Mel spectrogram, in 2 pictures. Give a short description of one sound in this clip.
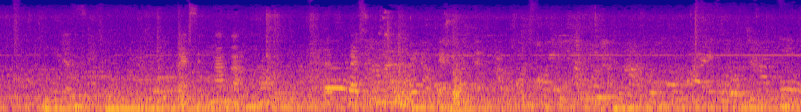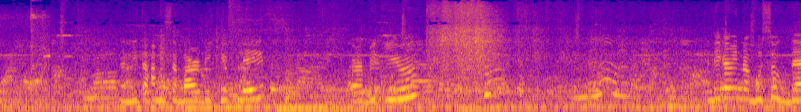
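People murmur in the background of a large indoor hall.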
